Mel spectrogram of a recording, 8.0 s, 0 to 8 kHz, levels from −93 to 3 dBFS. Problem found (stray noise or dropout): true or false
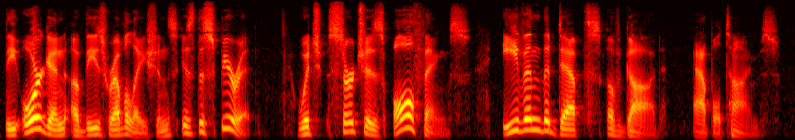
false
